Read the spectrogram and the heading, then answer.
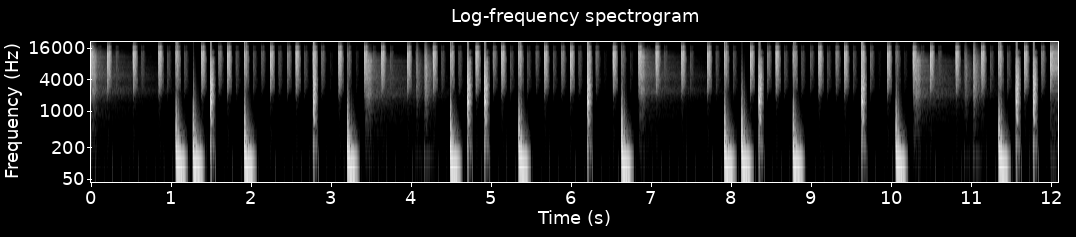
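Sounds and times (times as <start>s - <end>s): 
drill drum loop at 140 BPM: 1.0s - 2.1s, 3.1s - 5.5s, 7.9s - 12.0s.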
